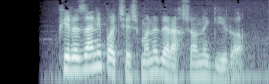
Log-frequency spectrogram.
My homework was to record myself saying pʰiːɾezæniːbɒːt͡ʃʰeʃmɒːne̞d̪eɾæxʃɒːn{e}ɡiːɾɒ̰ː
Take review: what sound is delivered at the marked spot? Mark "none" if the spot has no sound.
e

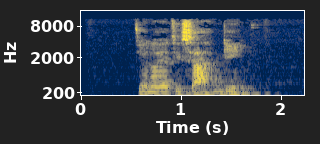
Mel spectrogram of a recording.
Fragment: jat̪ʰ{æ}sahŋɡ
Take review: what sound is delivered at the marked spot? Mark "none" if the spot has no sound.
i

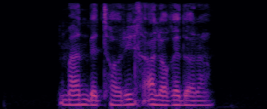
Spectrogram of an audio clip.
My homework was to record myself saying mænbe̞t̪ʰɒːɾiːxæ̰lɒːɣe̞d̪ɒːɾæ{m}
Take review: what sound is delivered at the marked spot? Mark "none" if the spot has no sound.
m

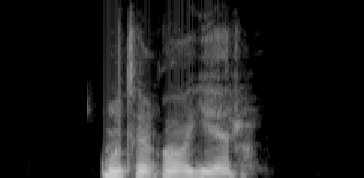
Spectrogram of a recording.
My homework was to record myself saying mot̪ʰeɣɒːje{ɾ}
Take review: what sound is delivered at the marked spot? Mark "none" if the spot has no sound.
ɾ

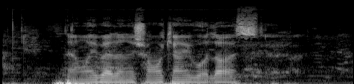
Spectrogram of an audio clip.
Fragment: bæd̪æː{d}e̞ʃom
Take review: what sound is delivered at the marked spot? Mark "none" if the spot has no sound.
n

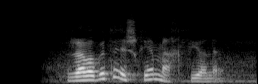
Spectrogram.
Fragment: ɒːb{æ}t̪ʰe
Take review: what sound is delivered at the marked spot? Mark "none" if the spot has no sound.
e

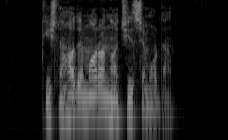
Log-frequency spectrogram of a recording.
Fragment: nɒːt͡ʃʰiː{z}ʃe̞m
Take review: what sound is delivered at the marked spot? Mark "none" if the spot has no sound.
z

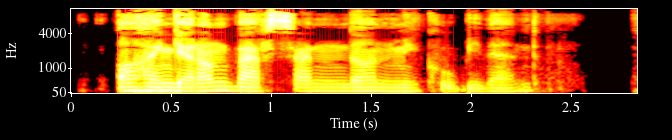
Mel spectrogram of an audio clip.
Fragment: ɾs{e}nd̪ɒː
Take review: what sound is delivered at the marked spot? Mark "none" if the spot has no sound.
æ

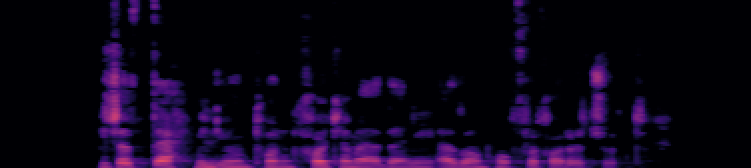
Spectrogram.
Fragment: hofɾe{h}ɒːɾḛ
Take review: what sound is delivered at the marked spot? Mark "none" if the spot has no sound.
x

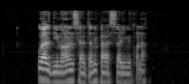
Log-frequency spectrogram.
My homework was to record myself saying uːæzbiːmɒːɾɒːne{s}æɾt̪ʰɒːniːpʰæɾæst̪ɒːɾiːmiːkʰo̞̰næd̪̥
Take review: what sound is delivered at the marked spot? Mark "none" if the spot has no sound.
s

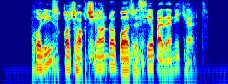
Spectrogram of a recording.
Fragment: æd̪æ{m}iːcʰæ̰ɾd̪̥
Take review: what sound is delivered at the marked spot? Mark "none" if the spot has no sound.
n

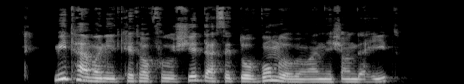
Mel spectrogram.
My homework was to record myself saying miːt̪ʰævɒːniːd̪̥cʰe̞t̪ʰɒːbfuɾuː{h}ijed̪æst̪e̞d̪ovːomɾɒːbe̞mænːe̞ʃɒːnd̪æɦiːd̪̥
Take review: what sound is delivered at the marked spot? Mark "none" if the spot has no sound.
ʃ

